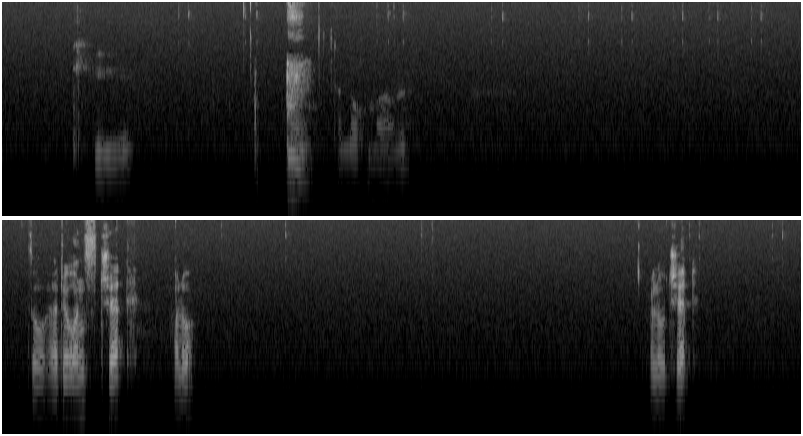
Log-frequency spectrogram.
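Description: A man talks casually over an online call, in short bursts.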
